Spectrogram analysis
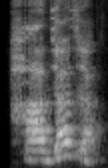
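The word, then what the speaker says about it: حجّ: মারারা আমরা উচ্চারণ করব মাররা। শামামা, শাম্মা। হাজাজা, হাজ্জা, তার অর্থ হচ্ছে, হাজ্জা আমরা সবাই জানি to perform Hodge, Shamma two smell, মাররা two pass, মাদ্দা টু এক্সটেন্ড।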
